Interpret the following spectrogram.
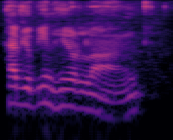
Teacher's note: الصوت فيها بيكون منخفض في الأول بيرتفع في نهاية السؤال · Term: rising intonation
